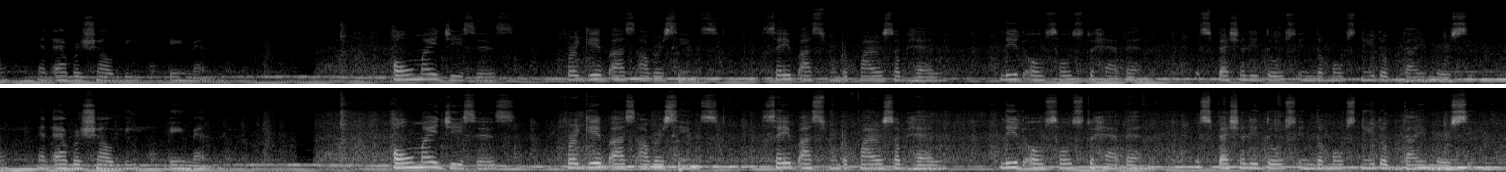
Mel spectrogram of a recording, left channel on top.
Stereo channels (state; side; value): quieter; left; 9.9 dB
